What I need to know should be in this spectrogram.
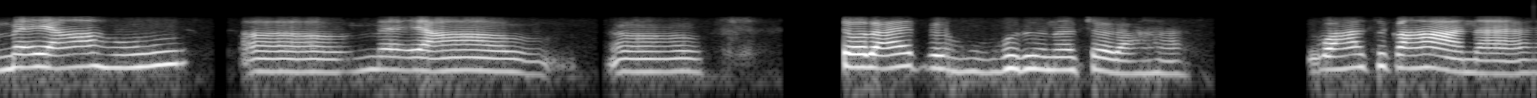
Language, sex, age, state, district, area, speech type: Hindi, female, 18-30, Uttar Pradesh, Mirzapur, urban, conversation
